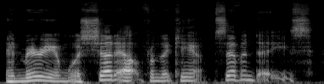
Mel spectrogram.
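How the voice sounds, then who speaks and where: A man with a fairly high, creaky voice reads scripture aloud. His delivery is solemn and deliberate, set out in short phrases with pauses between them. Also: lively intonation. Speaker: Bible reader. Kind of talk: scripture reading, King James English.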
